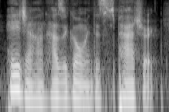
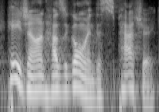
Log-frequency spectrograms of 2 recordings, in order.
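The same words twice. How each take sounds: First: Low, calm radio greeting; late-night radio hello; cool voice. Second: Upbeat, energetic greeting; smiling, eager sales hello; positive voice. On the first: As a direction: keep it low to make them feel calm. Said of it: "The cool voice is". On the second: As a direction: open lifted and get them excited. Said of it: "The first one was". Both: Shown as a demonstration.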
